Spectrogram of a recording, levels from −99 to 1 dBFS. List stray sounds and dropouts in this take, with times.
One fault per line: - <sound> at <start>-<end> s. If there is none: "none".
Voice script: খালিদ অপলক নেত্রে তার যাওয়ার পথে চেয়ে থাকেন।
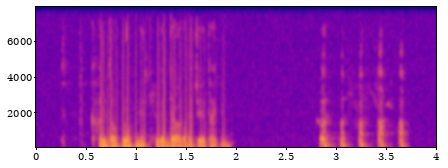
- laugh at 2.8-3.7 s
